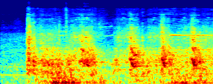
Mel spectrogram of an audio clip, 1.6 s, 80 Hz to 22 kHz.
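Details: 2007 Liberty XL-2 aircraft engine, parked for years, started after bird-fouled starter connections were cleaned: the starter whirrs briefly, then uneven firing pulses build into a steady run, a clean start.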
